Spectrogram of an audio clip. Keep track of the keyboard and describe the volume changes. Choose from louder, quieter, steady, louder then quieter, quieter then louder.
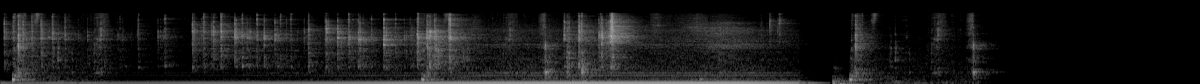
louder then quieter.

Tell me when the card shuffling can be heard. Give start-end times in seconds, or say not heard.
0.1-1.1, 4.2-6.0, 8.4-9.8.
